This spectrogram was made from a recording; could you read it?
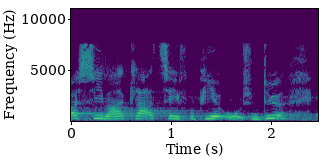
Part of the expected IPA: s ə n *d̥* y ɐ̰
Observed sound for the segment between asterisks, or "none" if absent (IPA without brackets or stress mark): d̥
